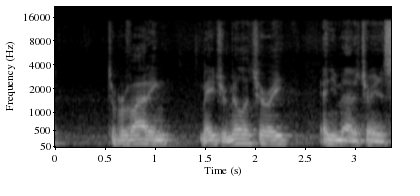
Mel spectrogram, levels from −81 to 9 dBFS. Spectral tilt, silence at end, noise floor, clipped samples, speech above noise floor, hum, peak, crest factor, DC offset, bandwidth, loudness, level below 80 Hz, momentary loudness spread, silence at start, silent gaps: -6 dB/octave; 0 s; -49 dBFS; under 0.1%; 24 dB; none; -12 dBFS; 12 dB; under 0.1%; 15 kHz; -26 LUFS; -64 dBFS; 8 LU; 0 s; none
